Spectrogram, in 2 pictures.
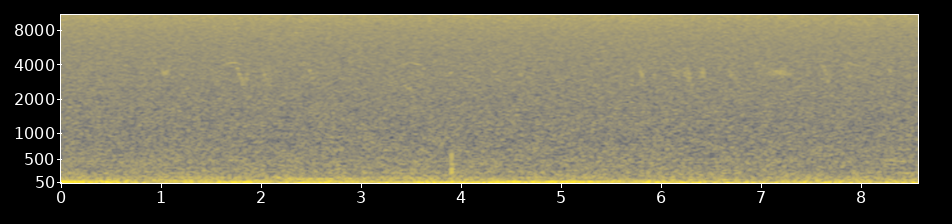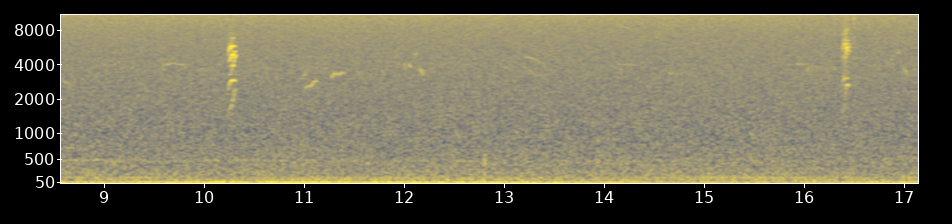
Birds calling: Eurasian Skylark (Alauda arvensis), House Finch (Haemorhous mexicanus), Warbling White-eye (Zosterops japonicus)

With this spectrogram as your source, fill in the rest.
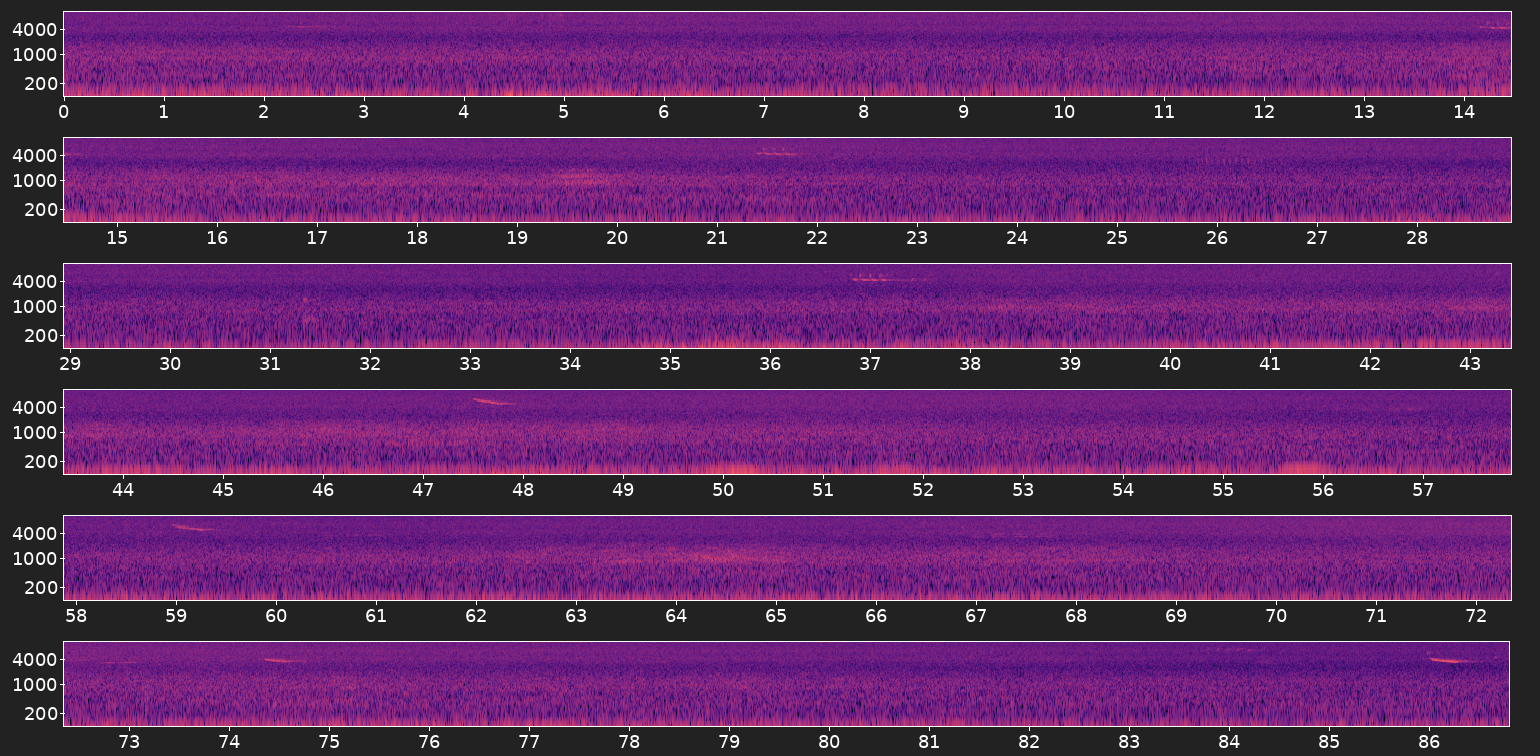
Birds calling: Black-capped Chickadee (Poecile atricapillus), Red-winged Blackbird (Agelaius phoeniceus), Brown-headed Cowbird (Molothrus ater)

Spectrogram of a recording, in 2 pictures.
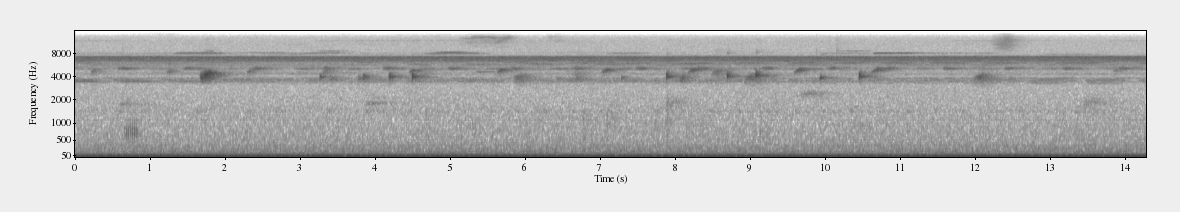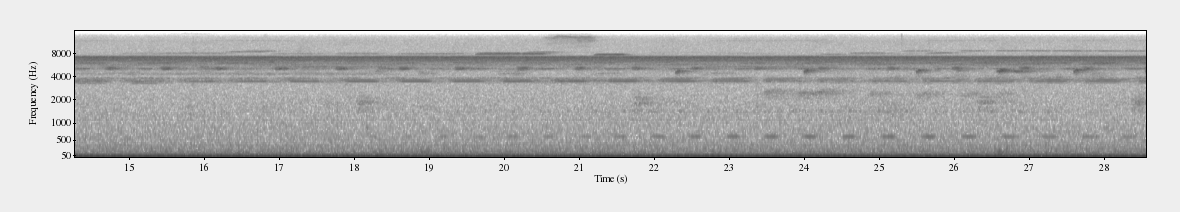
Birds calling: Ferruginous Pygmy-Owl (Glaucidium brasilianum), Tawny-bellied Screech-Owl (Megascops watsonii)

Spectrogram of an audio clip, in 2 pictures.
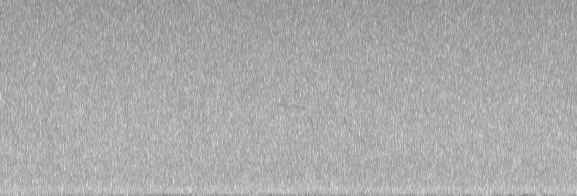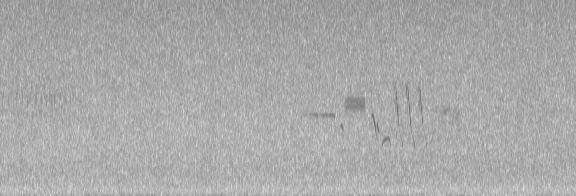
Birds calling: White-crowned Sparrow (Zonotrichia leucophrys), Dark-eyed Junco (Junco hyemalis)

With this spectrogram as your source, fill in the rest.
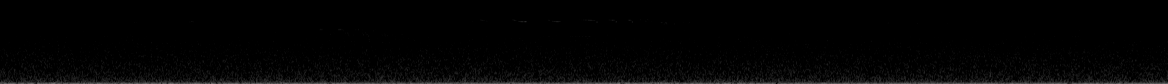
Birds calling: Mountain Chickadee (Poecile gambeli), Golden-crowned Kinglet (Regulus satrapa), Yellow-rumped Warbler (Setophaga coronata)

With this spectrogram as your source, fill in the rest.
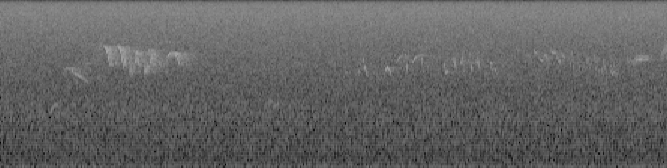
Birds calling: Mountain Quail (Oreortyx pictus), Fox Sparrow (Passerella iliaca)

